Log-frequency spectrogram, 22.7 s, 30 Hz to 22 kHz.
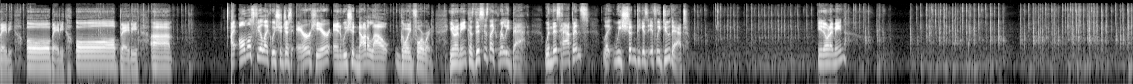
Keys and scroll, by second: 0.0-9.0 typing, 13.7 ctrl+w, 13.8-22.6 typing.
